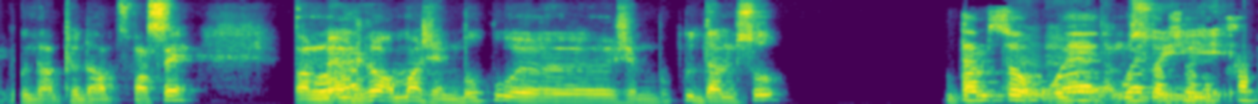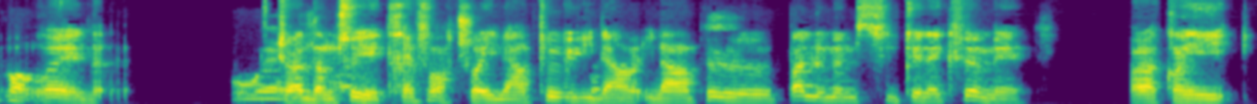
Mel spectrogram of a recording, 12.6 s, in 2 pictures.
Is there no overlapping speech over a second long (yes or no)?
no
